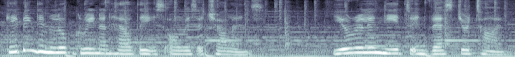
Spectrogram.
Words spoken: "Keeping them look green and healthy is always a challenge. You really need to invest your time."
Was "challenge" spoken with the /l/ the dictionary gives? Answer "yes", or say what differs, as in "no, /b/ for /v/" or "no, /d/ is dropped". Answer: yes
